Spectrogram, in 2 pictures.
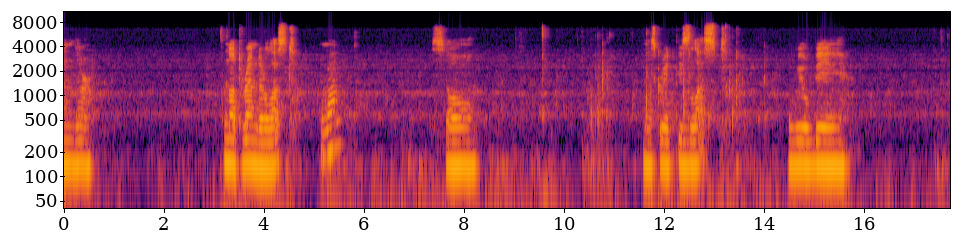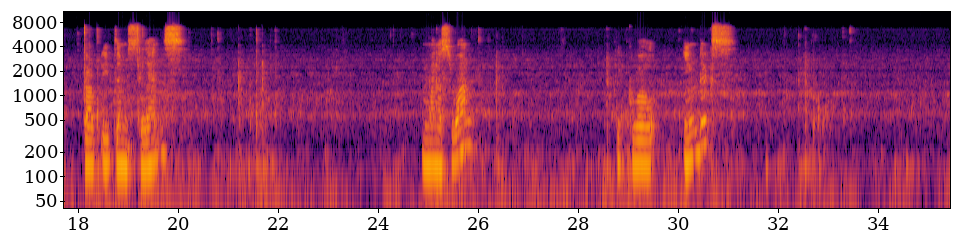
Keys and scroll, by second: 9.5 Return, 10.1-13.9 typing, 17.1-18.3 typing, 19.1 Return, 19.7 alt+Return, 19.9 alt+Left, 20.7 alt+super+Left, 20.8 alt+super+Right, 21.1 super+space, 21.5 shift+., 21.6 shift+space, 24.1-26.3 typing, 26.0 Left, 26.6 Right, 27.8-30.2 typing, 32.1-33.2 typing, 34.8 ;.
